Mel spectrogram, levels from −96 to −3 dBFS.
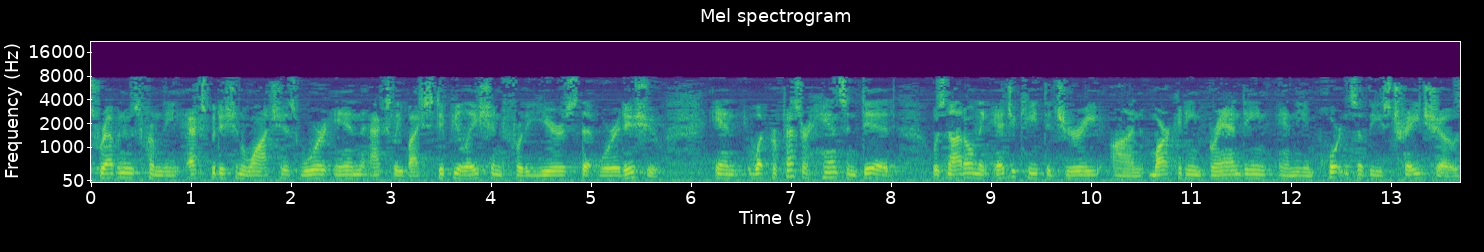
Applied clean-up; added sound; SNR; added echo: none; Engine; 16 dB; none.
